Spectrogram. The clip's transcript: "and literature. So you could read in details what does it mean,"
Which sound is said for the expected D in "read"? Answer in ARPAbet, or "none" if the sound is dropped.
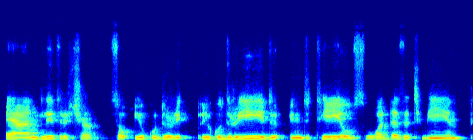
D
